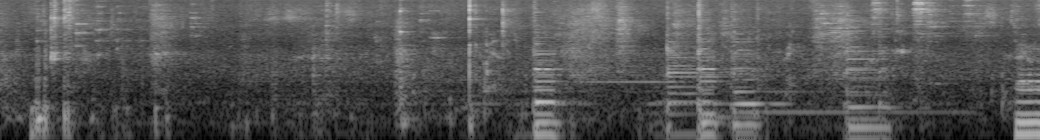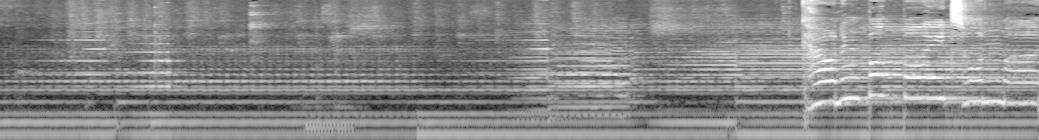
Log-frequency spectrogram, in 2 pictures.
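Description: A hushed pause broken by a few short, isolated instrument notes. About halfway through, a band's song intro starts abruptly with sustained low notes under acoustic guitar picking. A woman's singing voice comes in near the end.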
